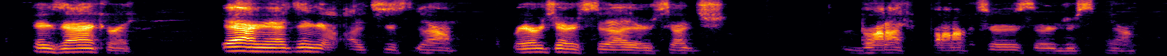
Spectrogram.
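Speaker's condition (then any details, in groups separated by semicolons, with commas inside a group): Spinal muscular atrophy; progressive, wheelchair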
